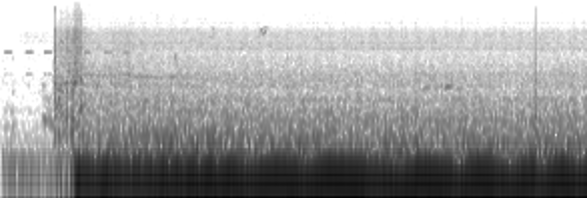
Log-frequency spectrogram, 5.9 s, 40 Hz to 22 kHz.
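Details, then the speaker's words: E46 BMW after refitting a missing valve cover bolt that caused a vacuum leak, misfire and lean running: starter whirs, engine catches within a second and settles to a steady even idle, no hiss or miss while warming up. "all right so I'm gonna start the car a little warm up and I'm just gonna listen to the engine if it has any vacuum leak any hissing sound"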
